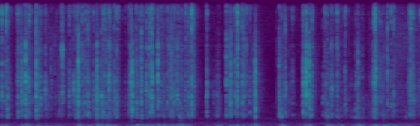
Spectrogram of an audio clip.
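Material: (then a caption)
Plastic. A black plastic Logitech keyboard with a hollow build is typed on with the fingertips. The result is a steady run of quick, hollow plastic key clicks with bright, clattery tops and a low thump underneath. The typing pauses briefly near the middle before it resumes.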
